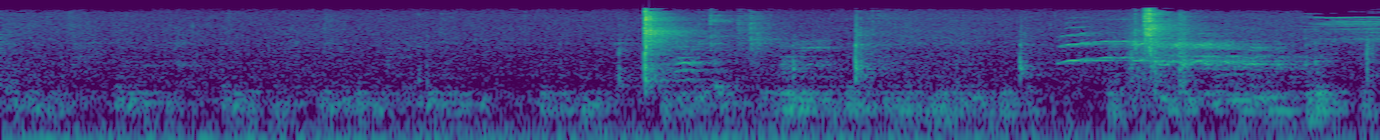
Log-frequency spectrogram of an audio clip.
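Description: A horse in a video game whinnies twice in short, bright bursts over a steady low rumble, like hoofbeats or weather in the background; no one speaks.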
